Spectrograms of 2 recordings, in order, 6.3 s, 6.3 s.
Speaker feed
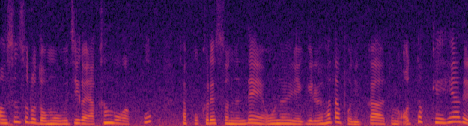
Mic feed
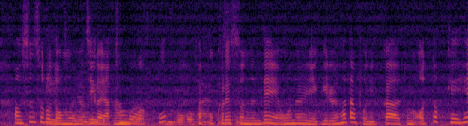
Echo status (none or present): present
